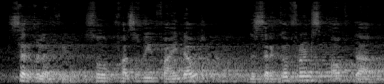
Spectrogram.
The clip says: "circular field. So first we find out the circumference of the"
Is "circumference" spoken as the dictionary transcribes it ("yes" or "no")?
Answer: yes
